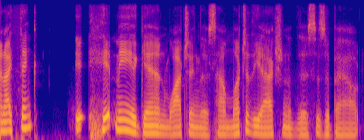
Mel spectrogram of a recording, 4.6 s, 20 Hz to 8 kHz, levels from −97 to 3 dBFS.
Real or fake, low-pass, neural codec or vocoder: real; 7.2 kHz; none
